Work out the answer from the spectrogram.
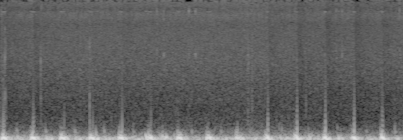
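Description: Fast heartbeat with slightly uneven spacing between beats, a fast irregular rhythm.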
